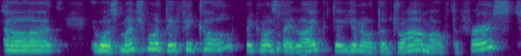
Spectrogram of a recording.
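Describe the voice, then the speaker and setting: Speaking fairly slowly in a German accent, a woman uses a fairly high pitch, a dark, mellow tone and lively intonation. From Germany, Württemberg. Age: 80s+. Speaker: Holocaust survivor and author. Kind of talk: interview. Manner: halting.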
